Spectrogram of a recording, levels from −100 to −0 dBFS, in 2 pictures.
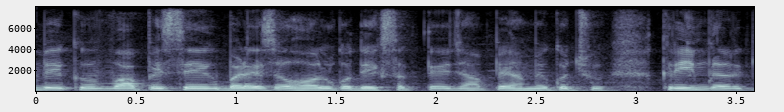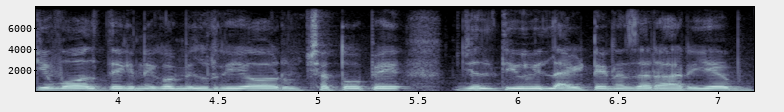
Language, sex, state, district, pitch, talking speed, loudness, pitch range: Hindi, male, Bihar, Bhagalpur, 155 Hz, 285 wpm, -22 LUFS, 150-160 Hz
